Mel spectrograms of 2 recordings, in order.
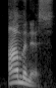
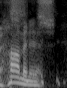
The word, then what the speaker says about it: ominous: There's no silent H in front of the O, is there? No, it's just O-M-I. Okay, I just wanted to make sure it's not hominous. Yes. And then all of a sudden, I'm saying hominous, but I'm really not supposed to pronounce the H.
